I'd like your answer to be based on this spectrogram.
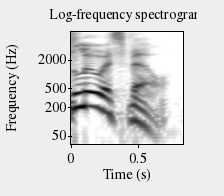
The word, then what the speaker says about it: Louisville: The town in Northeast Ohio that's right outside of Canton in the Football Hall of Fame is spelled the same way as Louisville, but it is pronounced Louisville.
